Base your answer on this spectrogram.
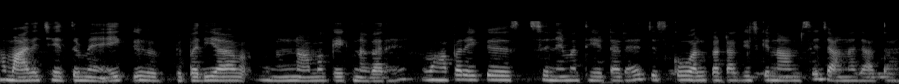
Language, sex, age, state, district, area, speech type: Hindi, female, 30-45, Madhya Pradesh, Hoshangabad, rural, spontaneous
